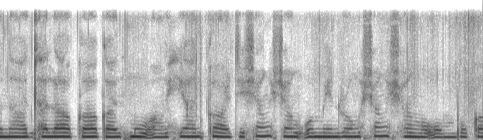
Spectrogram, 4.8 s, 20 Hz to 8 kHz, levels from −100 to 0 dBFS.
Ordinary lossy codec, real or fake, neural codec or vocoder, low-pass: none; real; none; 7.2 kHz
